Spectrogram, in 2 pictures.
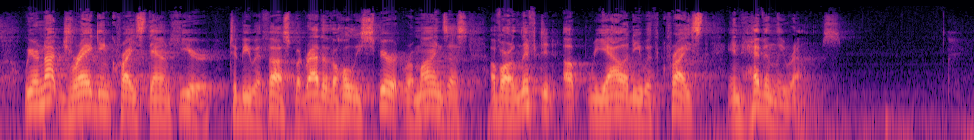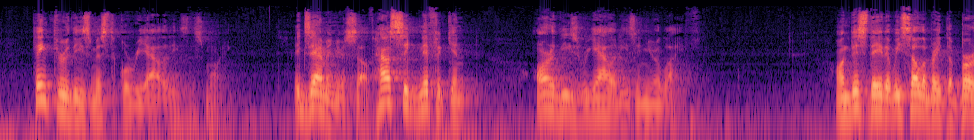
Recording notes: Sermon at the Blue Point Bible Church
